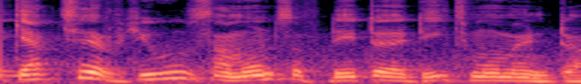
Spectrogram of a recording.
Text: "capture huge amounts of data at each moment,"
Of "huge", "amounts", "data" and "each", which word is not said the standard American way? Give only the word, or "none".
huge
